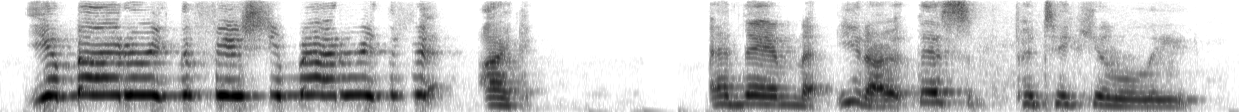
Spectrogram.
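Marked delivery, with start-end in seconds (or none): 0.2-2.3 very high, shrill, loud screeching scream. Retelling how a woman at a funeral screamed at the family: imitating a woman screaming. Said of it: "she starts screaming".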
